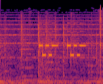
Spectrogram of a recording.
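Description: Mobile phone ringtone: two quick groups of short, high electronic beeps alternating between two pitches, starting about a second in, over soft background music.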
